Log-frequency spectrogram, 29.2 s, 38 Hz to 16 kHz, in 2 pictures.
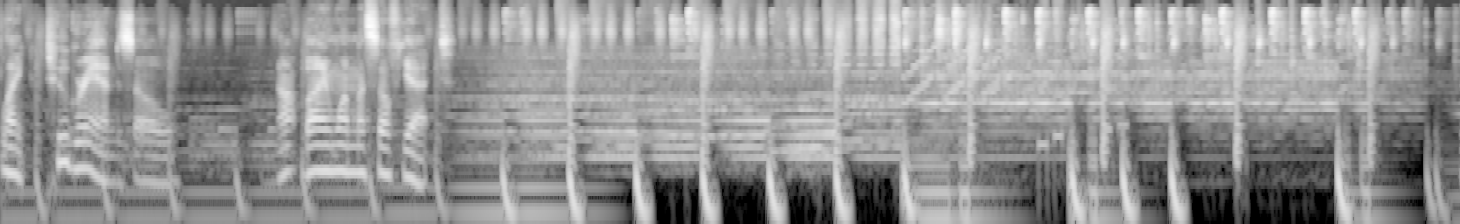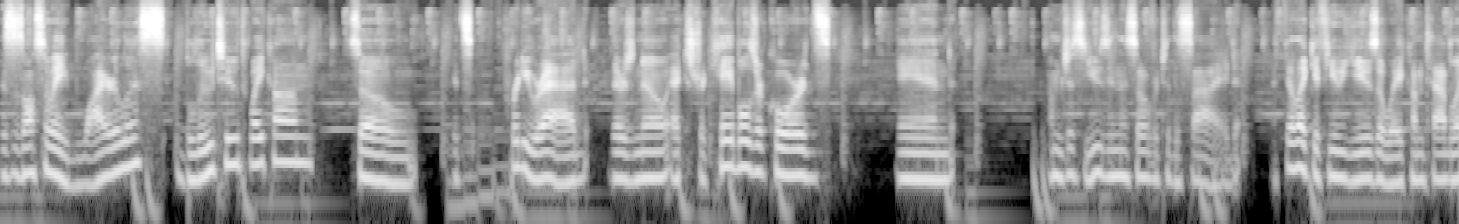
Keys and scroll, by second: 3.1 space, 10.5 super+z, 12.4 space, 12.5 space, 12.9 space, 13.0 space, 18.6 space.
